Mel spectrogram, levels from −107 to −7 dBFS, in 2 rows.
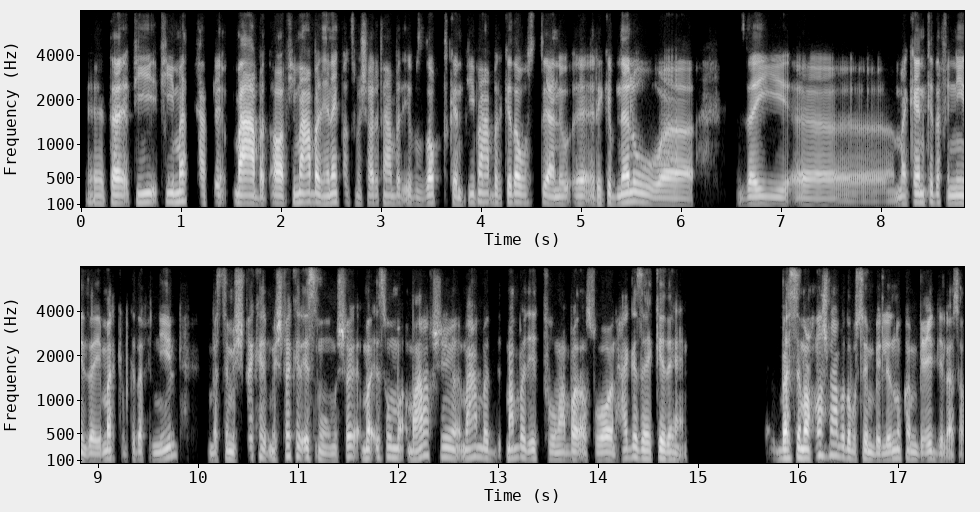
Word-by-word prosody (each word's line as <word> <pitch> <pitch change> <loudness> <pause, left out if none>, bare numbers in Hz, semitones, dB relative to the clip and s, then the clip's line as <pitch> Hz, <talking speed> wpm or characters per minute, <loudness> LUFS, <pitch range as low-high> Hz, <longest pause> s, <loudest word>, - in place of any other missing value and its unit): آآ، 115 -1 -5
ت - - +2
تِ 120 +1 +4 0.2
في 135 - -2
متحف 135 -2 -1
ك - - -4
معبد 120 -1 +7
آه، 115 0 +6
في - - -8
معبد 135 -3 +3
هناك 130 +4 +1
بس - - -21
مش - - -8
عارف 115 +1 -4
معبد 115 -1 -4
إيه - - -7
بالضبط. 105 +5 -1
كان 110 -3 -4
في 125 - -7
معبد 130 -2 -1
كده 125 +4 +2
وسط 120 -2 -5
يعني 105 0 +2
أ 115 +1 -3
ركبنا 115 +3 +1
له، 130 -6 0 0.8
زي 110 -1 -1
آآ، 95 0 -6
مكان 130 +4 +2
كده 130 -1 -5
في - - -13
النيل، 115 -2 0
زي 105 -1 0
مركب 120 +2 -2
كده 120 -1 -4
في - - -21
النيل، 125 +9 -2 0.3
بس - - -5
مش - - 0
فاكر - - -5
مش - - +1
فاكر - - -2
اسمه، 100 - +3
مش 100 0 0
فاكر 155 - -1
م 135 - +2
اسمه 140 0 -3
ما - - +1
أعرفش 170 -3 -1
معبد 135 -3 -3
معبد 135 +1 -2
إدفو، 120 -2 -6
معبد 110 0 0
أسوان 110 0 0
حاجة 130 +4 -2
زي 125 -4 +1
كده 120 -2 +1
يعني. 105 - -7 0.8
بس 130 +2 +9
ما 135 -1 +7
رُحناش 175 +5 -1
معبد 170 -3 0
أبو 130 - -1
سمبل 110 -3 -1
لأنّه 115 +4 0
كان 115 - -5
بعيد 105 +1 0
للأسف. 105 - -5
120 Hz, 230 wpm, -26 LUFS, 110-135 Hz, 0.8 s, بس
